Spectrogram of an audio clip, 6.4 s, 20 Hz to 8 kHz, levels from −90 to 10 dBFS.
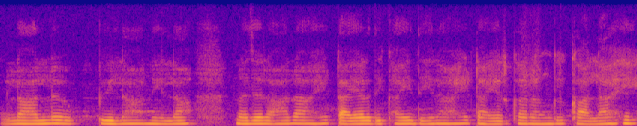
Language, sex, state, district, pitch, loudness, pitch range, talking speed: Hindi, female, Chhattisgarh, Korba, 195 Hz, -17 LUFS, 190-200 Hz, 160 wpm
